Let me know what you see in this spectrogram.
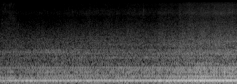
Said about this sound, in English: The outboard engine of our small boat kicked up the noise of our last sonic stumper. As we began motoring out towards Huzzy Sound,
